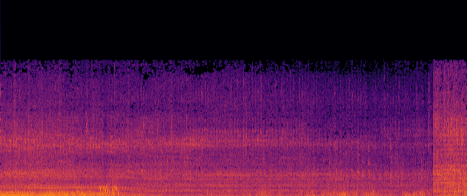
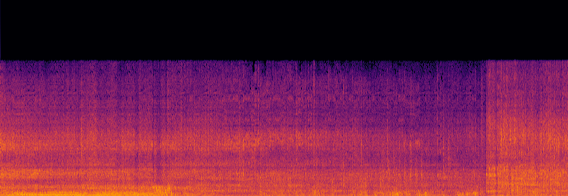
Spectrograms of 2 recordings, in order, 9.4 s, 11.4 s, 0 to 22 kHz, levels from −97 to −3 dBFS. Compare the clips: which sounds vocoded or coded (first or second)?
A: second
